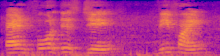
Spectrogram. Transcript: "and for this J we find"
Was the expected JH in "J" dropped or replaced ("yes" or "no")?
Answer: no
